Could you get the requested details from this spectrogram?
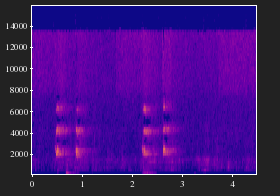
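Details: At an African waterhole on 19 August 2025, a lapwing, likely a blacksmith lapwing, gives sharp metallic "tink" notes in two pairs like a hammer on an anvil, with low thumps and a faint background murmur.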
